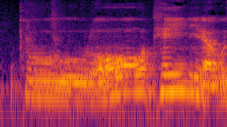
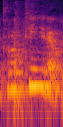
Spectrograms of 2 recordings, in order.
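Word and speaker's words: protein: 그 다음에 세 번째 프로테인이라고 쓰시고 읽을 때는 프로틴이라고 읽으셔야죠. 마지막에 인자도 여기서 만들어진 거예요.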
